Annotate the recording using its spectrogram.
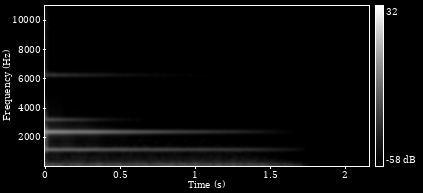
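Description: Ringing tail of a single bell-like ding sound effect, its clear tone fading out within about a second and a half over a low rumble that fades with it.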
